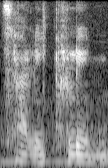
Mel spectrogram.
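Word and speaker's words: Talyllyn: They were mistakenly said to be from the Tannin Railway, which has also probably been mispronounced as Tallinn instead of Tallyclin, but it's been said as Tallinn.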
